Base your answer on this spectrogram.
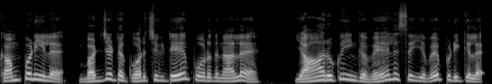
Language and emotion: Tamil, sad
